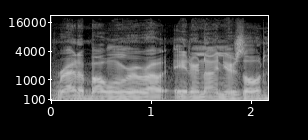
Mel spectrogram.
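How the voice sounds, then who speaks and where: A man's voice: lowish voice, flat delivery, fast talker, music in the background. A man around twenty, reflecting on his life in an interview. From Canada. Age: 20s. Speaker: interviewee, soccer player.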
